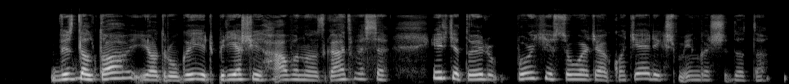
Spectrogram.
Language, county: Lithuanian, Vilnius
